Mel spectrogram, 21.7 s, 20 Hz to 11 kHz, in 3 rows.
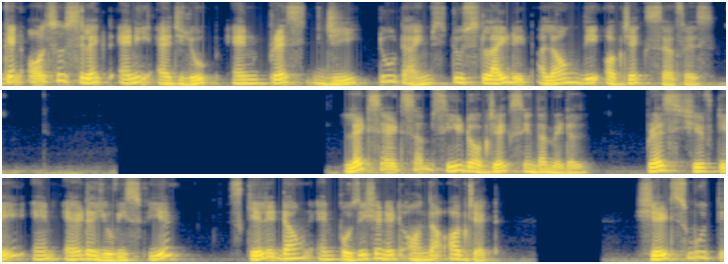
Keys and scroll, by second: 0.1 Tab, 2.6 g, 2.7 g, 6.4 g, 6.6 g, 8.6 Tab, 9.7 Tab, 12.1 shift+a, 17.8 s, 19.6 s, 20.0 s.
